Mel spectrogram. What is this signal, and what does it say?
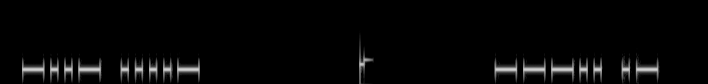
Morse code, heard as a keyed tone, about 17 wpm, 700 Hz. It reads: X4 8A
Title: Single-Letter Single-Number 17wpm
